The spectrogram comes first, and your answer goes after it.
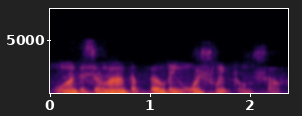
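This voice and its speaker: Man doing scared jumpy janitor, old time radio mystery, nervous hushed talk, tinny sound. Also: fairly low pitch, animated, a little fast, a little hiss or hum, natural voice. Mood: uneasy, gossipy. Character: frightened, jumpy male janitor in a cellar. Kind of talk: 1940s radio mystery acting.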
